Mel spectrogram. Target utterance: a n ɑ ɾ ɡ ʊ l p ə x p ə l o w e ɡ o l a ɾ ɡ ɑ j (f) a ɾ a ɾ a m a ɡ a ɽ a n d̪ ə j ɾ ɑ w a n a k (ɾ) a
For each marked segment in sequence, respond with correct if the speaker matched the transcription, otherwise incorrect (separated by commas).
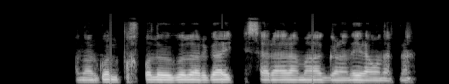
incorrect, incorrect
